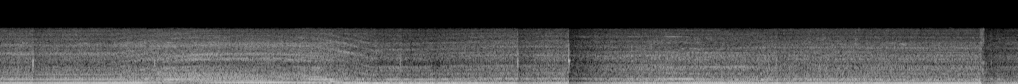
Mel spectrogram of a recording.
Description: im Having a Stranging high pitched noise comming from the motor, and maybe you guys can assist me on doing so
